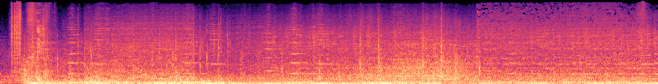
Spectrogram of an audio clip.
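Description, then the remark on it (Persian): A heavy train rumbles steadily on the rails, loud, with deep low-end roar and clattering metallic bursts throughout, no voices present. “یه قطار داره میاد.”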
